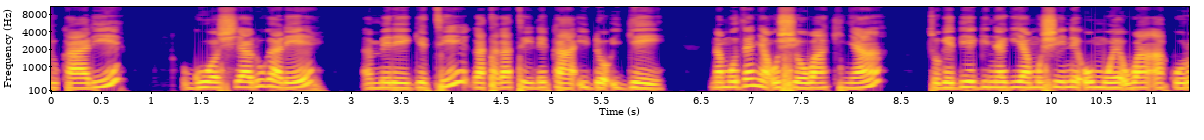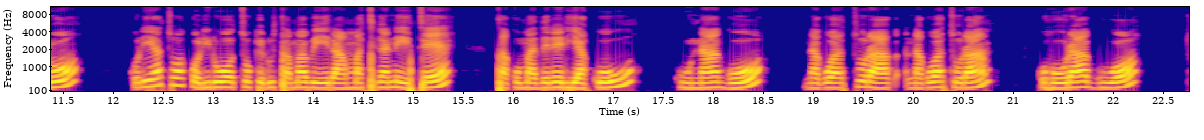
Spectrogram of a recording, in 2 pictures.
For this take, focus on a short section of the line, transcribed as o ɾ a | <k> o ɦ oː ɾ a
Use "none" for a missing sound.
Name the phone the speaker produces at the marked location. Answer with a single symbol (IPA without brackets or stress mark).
k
